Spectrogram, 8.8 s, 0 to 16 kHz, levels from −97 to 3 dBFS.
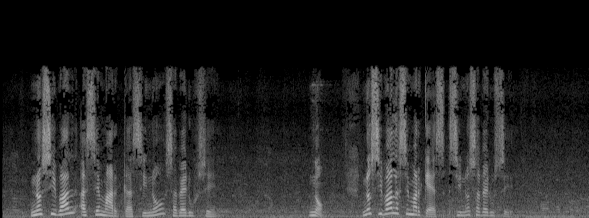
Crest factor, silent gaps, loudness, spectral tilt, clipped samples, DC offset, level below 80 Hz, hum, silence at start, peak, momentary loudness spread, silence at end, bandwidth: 20 dB; none; -33 LUFS; -2.5 dB/octave; under 0.1%; under 0.1%; -64 dBFS; none; 0.05 s; -14 dBFS; 23 LU; 0 s; 11.5 kHz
